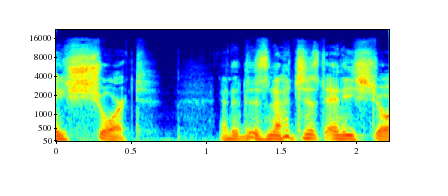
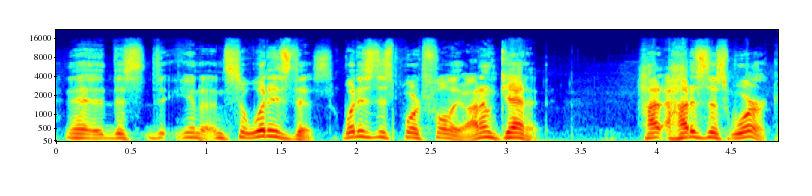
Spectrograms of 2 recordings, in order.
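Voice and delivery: higher, louder baffled questioning; mock bewilderment, stumbling into pitched-up questions; dumbfounded reporter; 6 semitones higher, 5 dB louder than usual. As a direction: imitate a reporter who is utterly baffled. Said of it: "some of them were flat out dumbfounded by this approach".

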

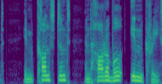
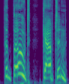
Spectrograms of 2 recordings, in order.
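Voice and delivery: high, loud frightened cry; shouting to the captain in fear, much higher and louder; 4 dB louder than usual. A narrator's reading. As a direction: yell it in panic, pitch way up. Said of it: "shouting in a queer, frightened voice".

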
